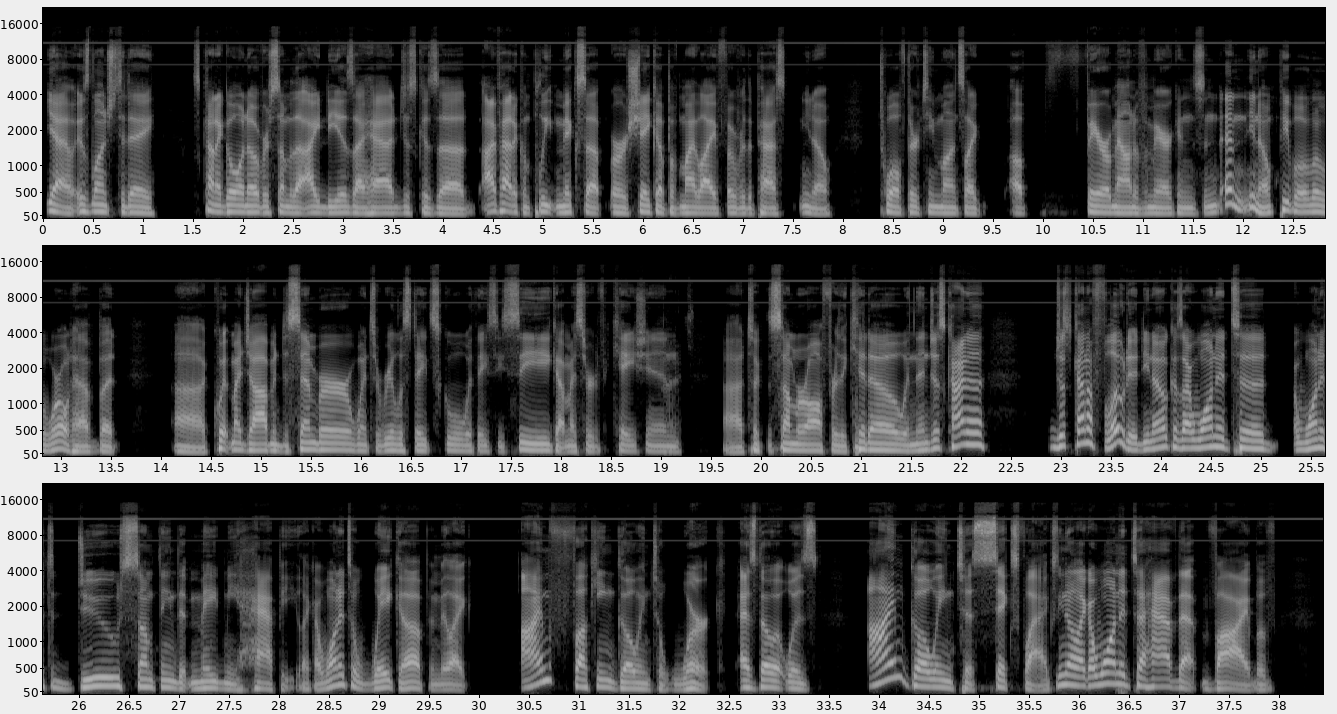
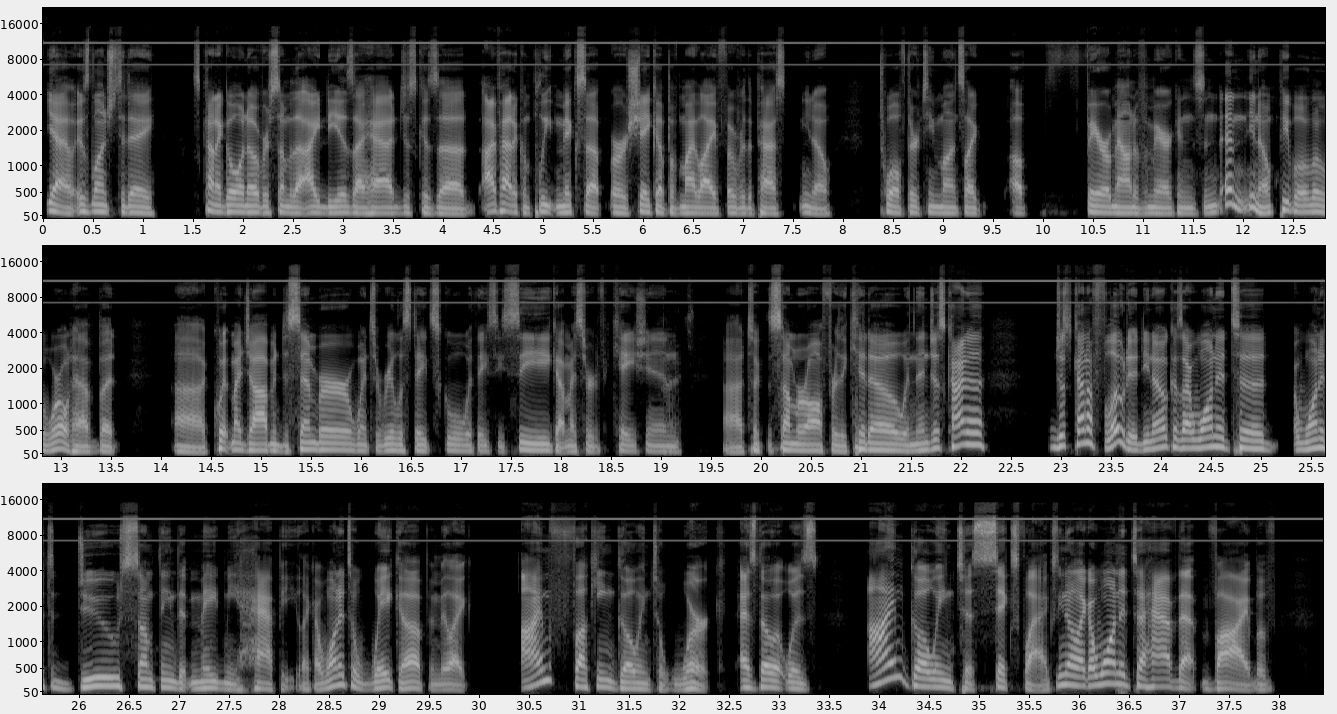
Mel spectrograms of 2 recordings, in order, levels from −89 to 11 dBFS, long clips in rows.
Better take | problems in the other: first | high-pitched whine; loud; throughout; 11 kHz, 7 dB below the speech; faint in the first

